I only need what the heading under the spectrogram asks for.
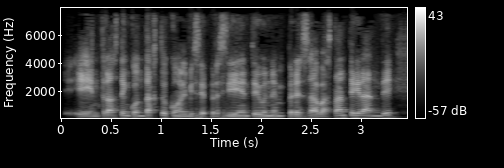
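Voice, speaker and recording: A male interviewer asks long, winding questions, pausing and restarting often. His voice sits mid-range. The recording is dry and dull. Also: mid-range voice, fairly even intonation, dry recording. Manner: hesitant, many fillers and restarts while framing questions. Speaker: podcast interviewer. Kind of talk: conversational interview.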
